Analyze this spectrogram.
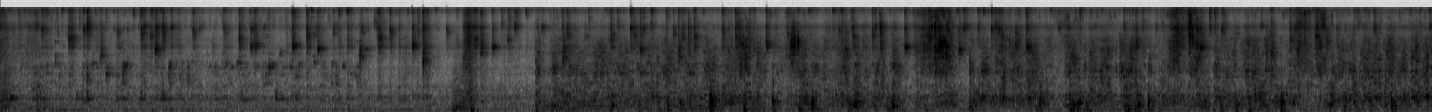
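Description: A spoon stirring and scraping flour into a wet yeast dough in a plastic bowl, then hands mixing the dough, with irregular scraping and stirring noises that grow busier about six seconds in.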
